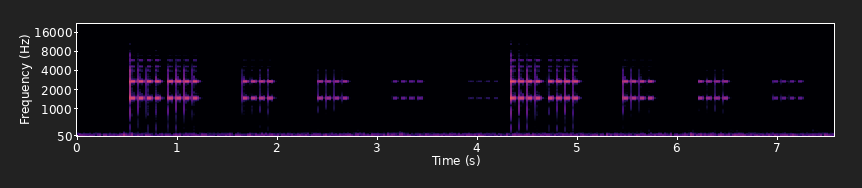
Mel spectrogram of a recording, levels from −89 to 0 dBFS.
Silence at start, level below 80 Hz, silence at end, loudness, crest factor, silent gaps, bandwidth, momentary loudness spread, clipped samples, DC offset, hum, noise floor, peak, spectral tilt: 0 s; -62 dBFS; 0.05 s; -40 LUFS; 24 dB; none; 16.5 kHz; 24 LU; under 0.1%; under 0.1%; none; -62 dBFS; -20 dBFS; 0.5 dB/octave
